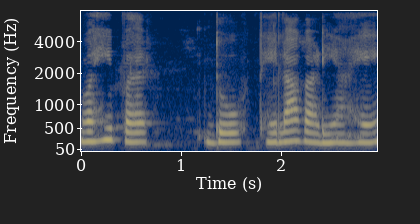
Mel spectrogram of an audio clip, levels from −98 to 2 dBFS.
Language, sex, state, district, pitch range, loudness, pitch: Hindi, female, Bihar, Begusarai, 190-210 Hz, -34 LUFS, 200 Hz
